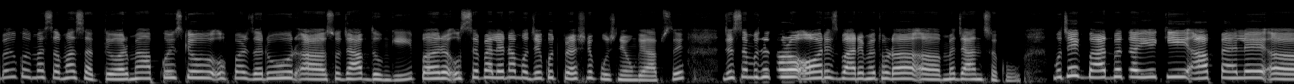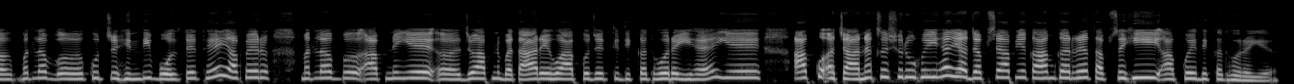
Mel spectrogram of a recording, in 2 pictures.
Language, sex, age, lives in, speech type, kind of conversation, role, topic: Hindi, female, 20-24, India, conversation, advice, advisor, दैनिक संवाद और बोलचाल का अभ्यास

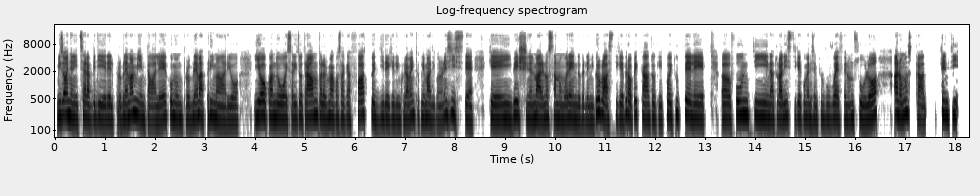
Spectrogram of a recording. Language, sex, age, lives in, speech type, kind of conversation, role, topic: Italian, female, 20-24, Italy, conversation, podcast, guest, Come si può ridurre la plastica nella vita di tutti i giorni?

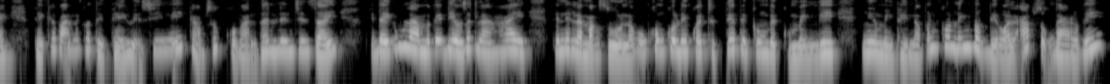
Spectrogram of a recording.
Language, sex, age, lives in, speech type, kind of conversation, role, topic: Vietnamese, female, 20-24, Vietnam, conversation, advice, user, Làm sao để lưu trữ và tổ chức ý tưởng hiệu quả?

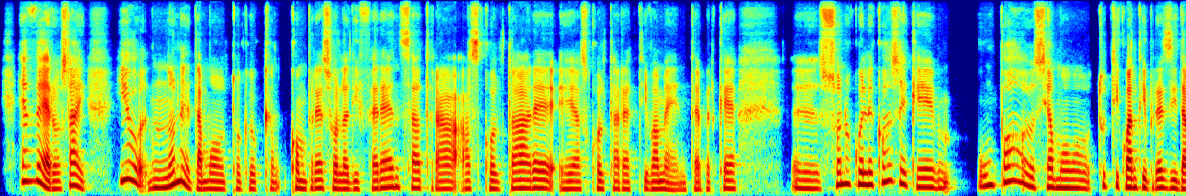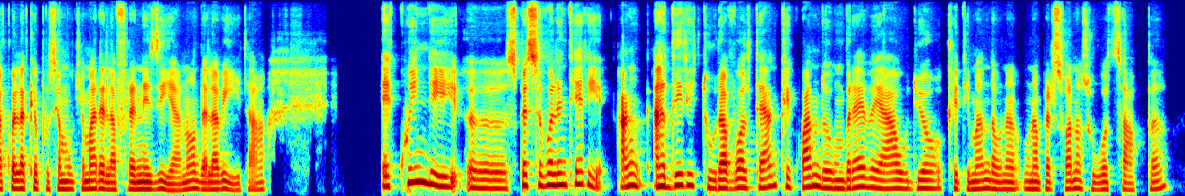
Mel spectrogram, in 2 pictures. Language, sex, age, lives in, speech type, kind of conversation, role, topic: Italian, female, 40-44, Italy, conversation, podcast, guest, Come creare uno spazio sicuro tra amici?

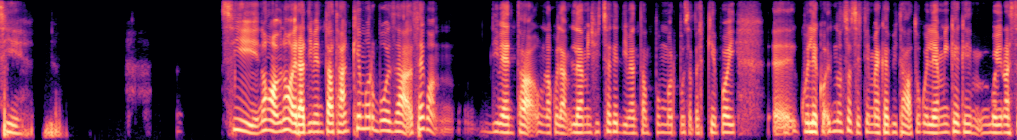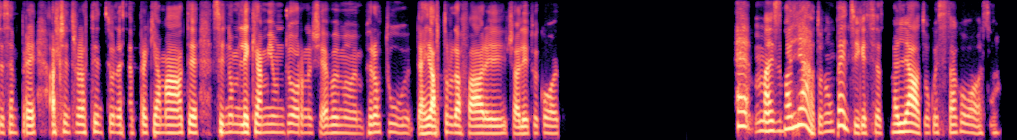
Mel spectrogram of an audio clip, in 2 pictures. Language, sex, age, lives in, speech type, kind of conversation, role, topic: Italian, female, 40-44, Italy, conversation, unstructured, none, Come si può tornare amici dopo una lite?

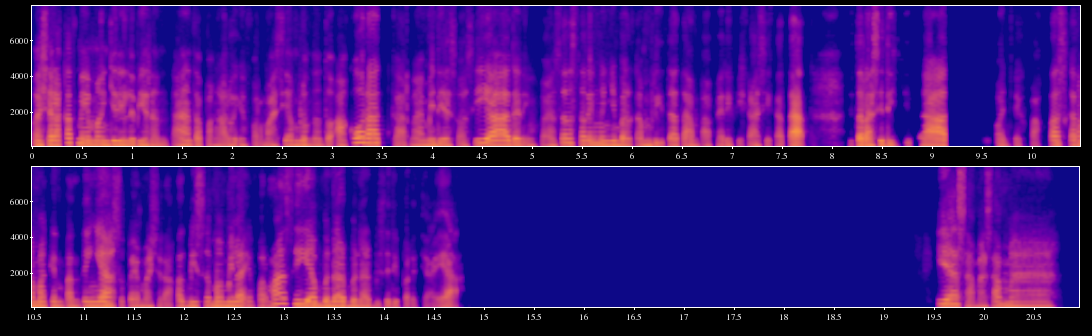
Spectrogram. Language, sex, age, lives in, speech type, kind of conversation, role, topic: Indonesian, female, 25-29, Indonesia, read, expert-assistant, expert, Mengapa berita yang viral di satu negara belum tentu menarik di negara lain?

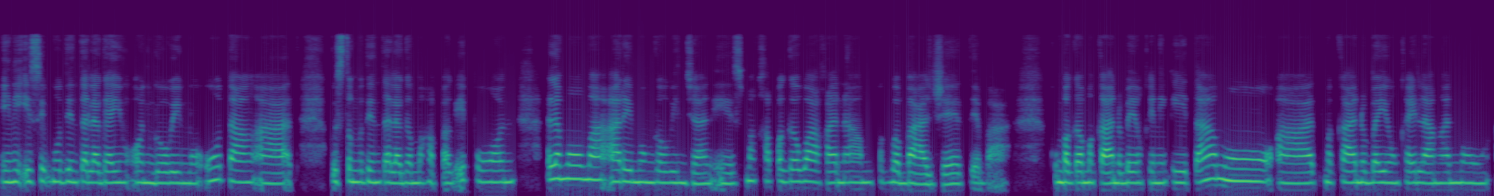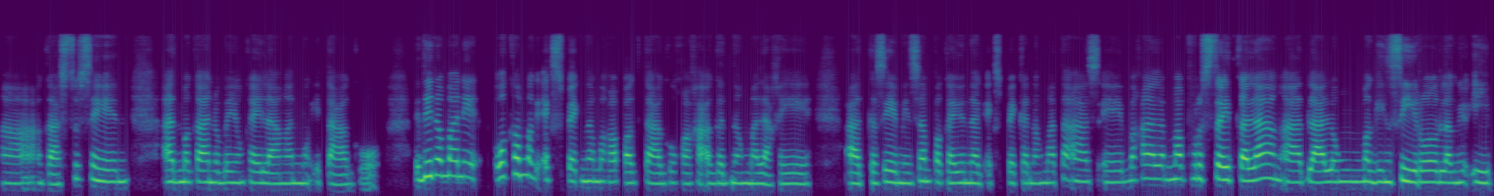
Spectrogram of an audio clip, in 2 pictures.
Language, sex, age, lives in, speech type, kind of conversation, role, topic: Filipino, female, 40-44, United States, conversation, advice, advisor, Paano ko mababawasan ang utang at makapag-iipon nang sabay?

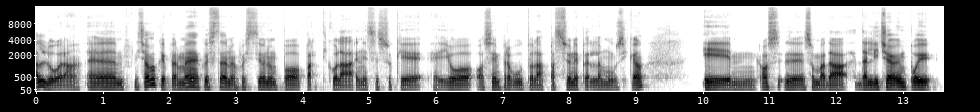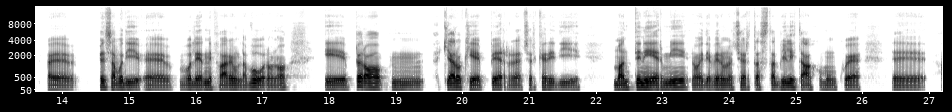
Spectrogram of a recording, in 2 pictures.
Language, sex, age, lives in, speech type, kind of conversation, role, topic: Italian, male, 30-34, Italy, conversation, podcast, guest, Cosa consideri più importante: la passione o la stabilità?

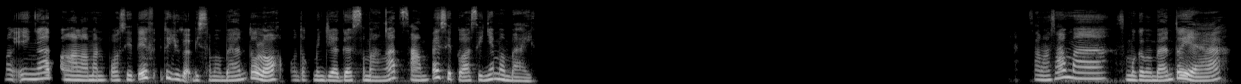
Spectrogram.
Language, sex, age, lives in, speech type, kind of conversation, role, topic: Indonesian, female, 30-34, Indonesia, read, expert-assistant, expert, Bagaimana proses adaptasi tubuh manusia terhadap aktivitas luar ruangan ekstrem seperti panjat tebing atau arung jeram?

